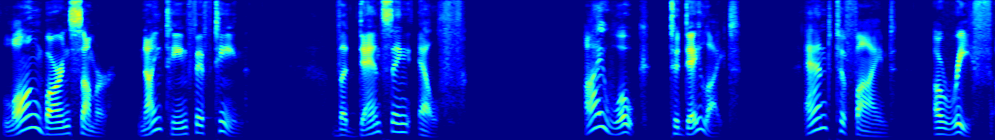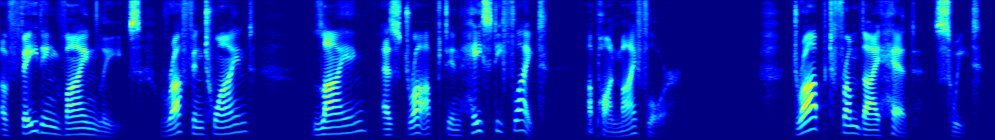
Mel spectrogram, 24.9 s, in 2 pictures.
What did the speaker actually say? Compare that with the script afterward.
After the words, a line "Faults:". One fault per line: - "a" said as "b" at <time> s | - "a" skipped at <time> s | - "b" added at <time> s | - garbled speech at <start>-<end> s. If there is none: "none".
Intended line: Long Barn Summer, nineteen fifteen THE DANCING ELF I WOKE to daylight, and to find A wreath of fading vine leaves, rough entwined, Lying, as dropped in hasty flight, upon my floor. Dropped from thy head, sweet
Long Barn Summer, nineteen fifteen THE DANCING ELF I WOKE to daylight, and to find A wreath of fading vine leaves, rough entwined, Lying, as dropped in hasty flight, upon my floor. Dropped from thy head, sweet
Faults:
none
